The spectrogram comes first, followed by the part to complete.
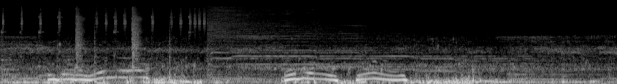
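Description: Muffled, distorted voice of a scuba diver speaking underwater through the mask, in short wavering phrases near the start and about three seconds in, over a low rumble of water noise. Background music runs under it.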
